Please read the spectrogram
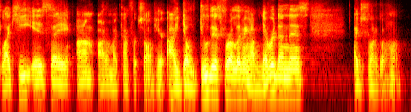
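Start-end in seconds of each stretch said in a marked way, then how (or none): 1.2-5.9 upset, distraught, overwhelmed lamenting voice. Retelling what an upset young man said: imitating a distraught young man. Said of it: "And he's distraught".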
